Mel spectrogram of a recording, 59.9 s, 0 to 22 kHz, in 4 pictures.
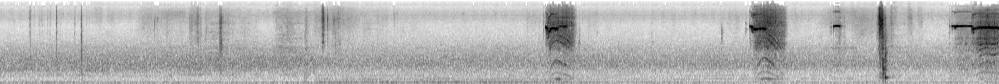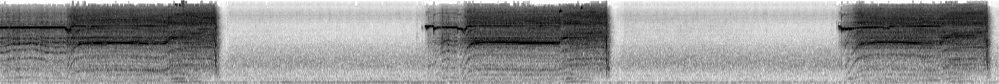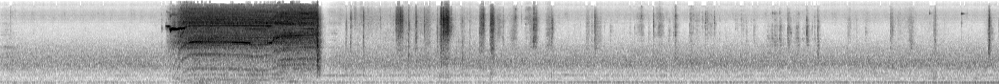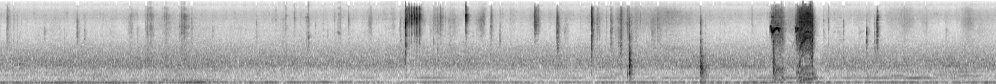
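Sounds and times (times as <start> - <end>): power drill driving screws into wood: 8.2 - 8.7, 11.2 - 11.8, 14.3 - 18.4, 21.4 - 24.2, 27.6 - 29.9, 32.5 - 34.8, 56.5 - 57.3.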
